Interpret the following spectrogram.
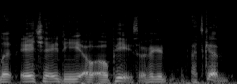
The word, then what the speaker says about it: Hadoop: and we compared and we both spelled it h a d o o p so we figured that's good other people will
